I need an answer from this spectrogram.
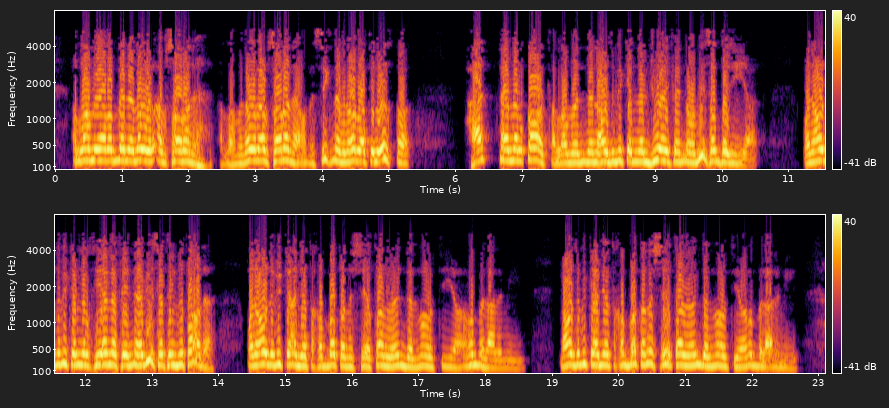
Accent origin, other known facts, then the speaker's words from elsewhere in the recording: Egypt; اللهم احفظ بلادنا مصر وسائر بلاد المسلمين آمنة مطمئنة يا رب العالمين.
